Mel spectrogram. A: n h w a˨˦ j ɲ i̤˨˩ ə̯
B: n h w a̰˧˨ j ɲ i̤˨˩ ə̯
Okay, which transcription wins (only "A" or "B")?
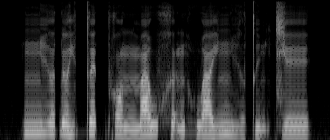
A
